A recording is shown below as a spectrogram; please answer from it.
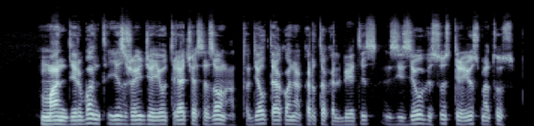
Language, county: Lithuanian, Kaunas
